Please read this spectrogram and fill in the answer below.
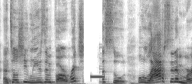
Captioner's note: beep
